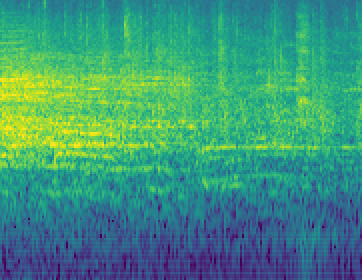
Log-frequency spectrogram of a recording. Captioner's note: audience applause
